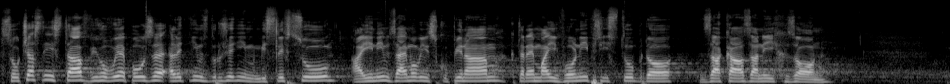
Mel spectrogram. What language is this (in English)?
Czech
